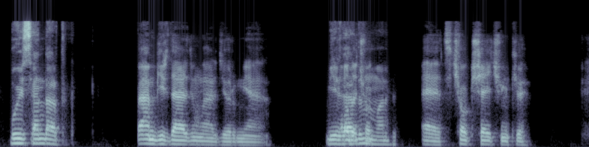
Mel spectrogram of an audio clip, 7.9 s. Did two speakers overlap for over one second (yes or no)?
no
